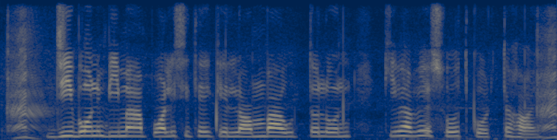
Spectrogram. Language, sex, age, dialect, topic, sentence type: Bengali, female, 31-35, Standard Colloquial, banking, question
